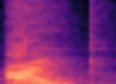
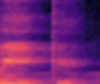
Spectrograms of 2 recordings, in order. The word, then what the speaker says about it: Ike: Porque sí, y el nombre del presidente se pronuncia Ike, no Ike.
